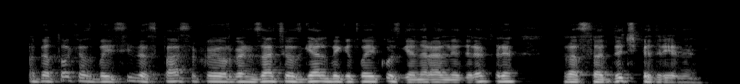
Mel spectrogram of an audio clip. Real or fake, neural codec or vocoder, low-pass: real; none; 7.2 kHz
